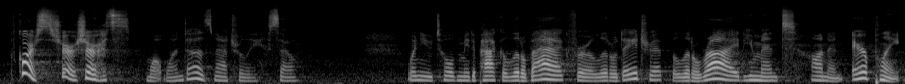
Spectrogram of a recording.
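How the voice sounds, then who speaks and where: A woman's voice: mid-range voice, close to an everyday voice. Playfully sarcastic woman acting a flirty date, long reverb. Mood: incredulous, playful. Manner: playful, dryly sarcastic, hesitant asides. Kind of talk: ASMR roleplay, one-sided dialogue.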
